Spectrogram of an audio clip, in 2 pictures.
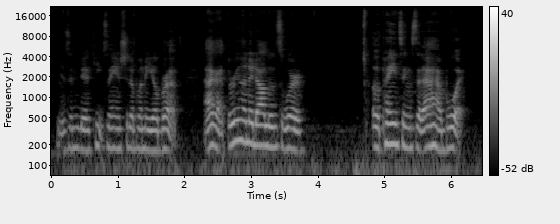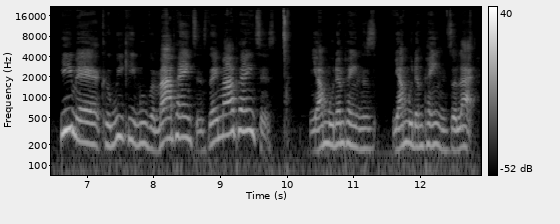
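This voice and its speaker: A young woman telling a blunt, profane story in a casual vlog. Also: fairly low pitch. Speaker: vlogger.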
